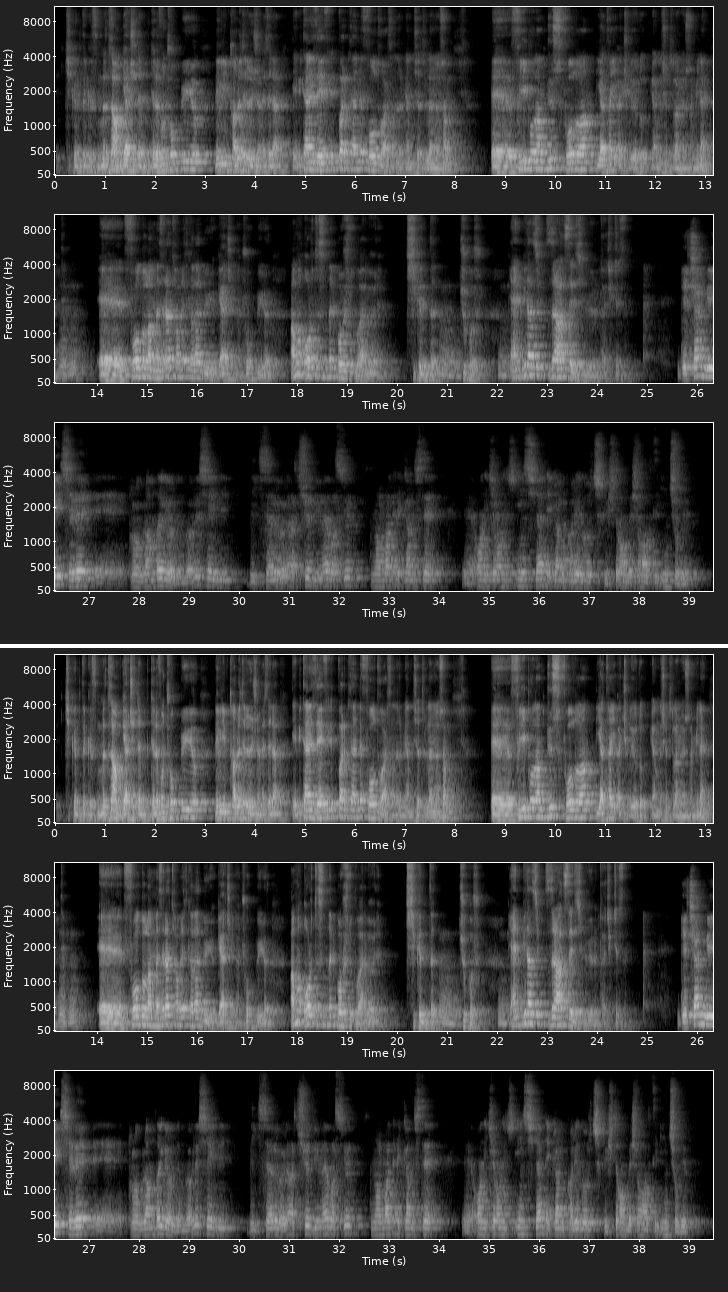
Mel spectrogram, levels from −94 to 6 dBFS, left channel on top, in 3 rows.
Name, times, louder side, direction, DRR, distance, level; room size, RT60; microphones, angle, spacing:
voice 1, 0.2-7.9 8.7-13.0 14.0-17.5 17.9-19.7 20.2-20.8 21.3-21.6 22.2-24.5, right 2 dB, 80° right, 5 dB, 0.8 m, -28 dB
voice 2, 3.6-4.0 7.6-7.9 13.2-13.6 20.8-21.3 22.0-22.4 25.6-29.7 30.2-32.3 32.6-33.9 34.5-38.9, right 3 dB, 60° right, 3 dB, 0.4 m, -35 dB
6.3 x 3.9 x 4.2 m, 0.92 s
head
